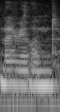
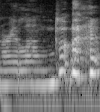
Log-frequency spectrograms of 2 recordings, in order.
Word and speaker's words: Maryland: Festival that took place in Maryland, or Maryland. I always feel like Americans pronounce it Maryland rather than Maryland, at the start of May.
